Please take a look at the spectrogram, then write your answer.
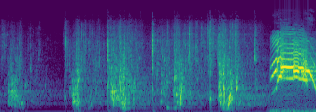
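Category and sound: sound effect, water sloshing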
